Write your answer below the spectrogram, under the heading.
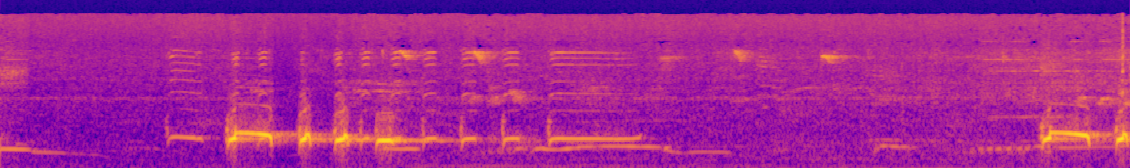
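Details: Manggung singing by a Bangkok-type zebra dove. A loud, rapid run of short coos trails into lower, drawn-out notes. After a quiet gap, another loud burst of coos closes the passage.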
